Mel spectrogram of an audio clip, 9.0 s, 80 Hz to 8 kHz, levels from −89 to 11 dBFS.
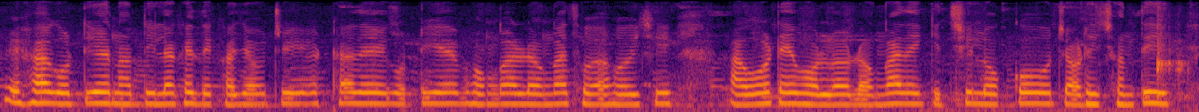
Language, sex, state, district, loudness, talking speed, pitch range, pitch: Odia, male, Odisha, Khordha, -17 LUFS, 120 wpm, 230-245 Hz, 235 Hz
